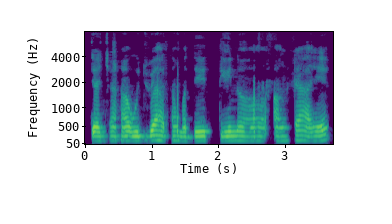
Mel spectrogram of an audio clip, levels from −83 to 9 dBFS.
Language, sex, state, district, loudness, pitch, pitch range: Marathi, male, Maharashtra, Nagpur, -17 LUFS, 120 Hz, 120-125 Hz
